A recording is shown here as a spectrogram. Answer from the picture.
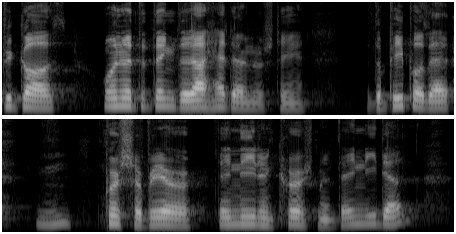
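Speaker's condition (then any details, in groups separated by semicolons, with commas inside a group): Cerebral palsy; lifelong disability since youth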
